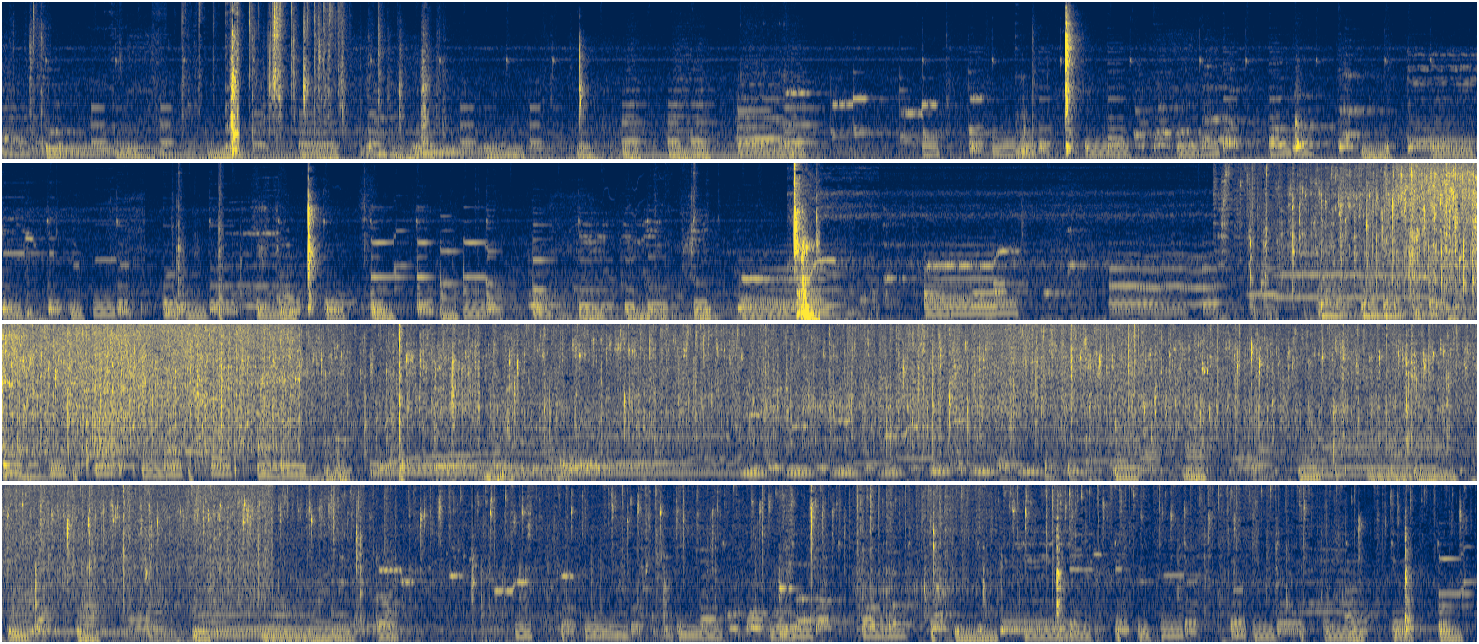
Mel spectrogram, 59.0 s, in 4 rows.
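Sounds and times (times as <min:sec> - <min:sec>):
background music: 0:00.0 - 0:59.0
meat sizzling in oil: 0:26.9 - 0:59.0.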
